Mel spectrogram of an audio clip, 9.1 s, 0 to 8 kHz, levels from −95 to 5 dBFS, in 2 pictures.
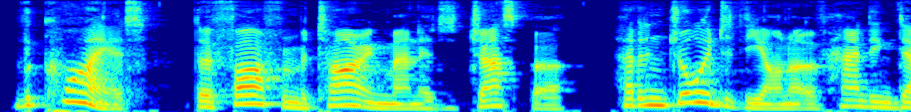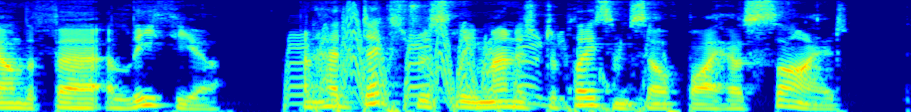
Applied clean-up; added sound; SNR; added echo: classical method spectral subtraction.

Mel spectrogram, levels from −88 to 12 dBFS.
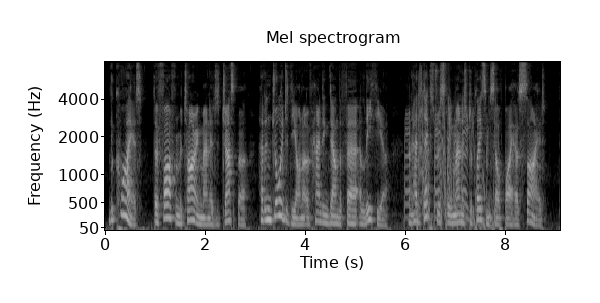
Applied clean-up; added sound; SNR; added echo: none; Scratching (performance technique); 10 dB; none.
